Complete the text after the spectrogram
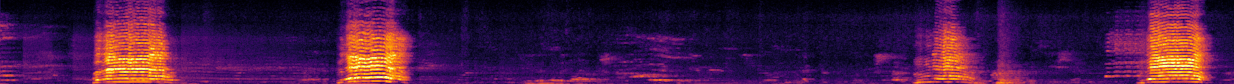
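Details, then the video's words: Goat giving four loud, shaky bleats spaced roughly two to three seconds apart, with quieter grunting sounds between them. "best goat sound in the world | goat sound"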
